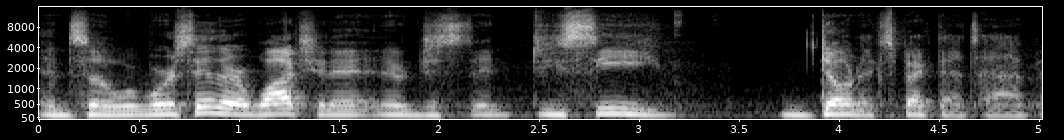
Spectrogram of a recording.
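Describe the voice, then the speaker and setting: A man with a fairly high pitch speaks at a moderate pace in a somewhat breathy voice, his intonation fairly even but his loudness swinging widely. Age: 40s. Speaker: comedian. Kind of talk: casual chat.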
